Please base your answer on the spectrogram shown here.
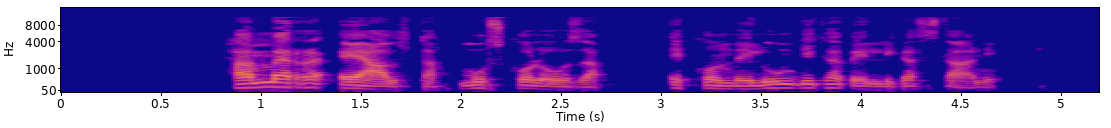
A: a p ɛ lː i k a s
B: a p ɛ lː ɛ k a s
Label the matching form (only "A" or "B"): A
